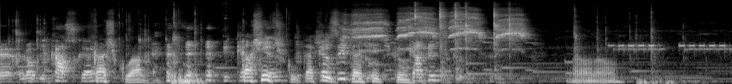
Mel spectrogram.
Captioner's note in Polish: śmiech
